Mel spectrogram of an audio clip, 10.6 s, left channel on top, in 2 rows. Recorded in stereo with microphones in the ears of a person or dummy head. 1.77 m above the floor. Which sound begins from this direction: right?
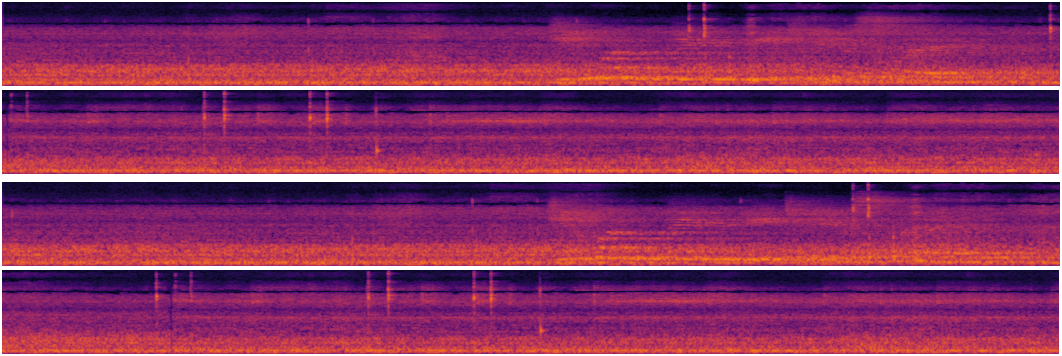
A woman speaking, at 2.7 s.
